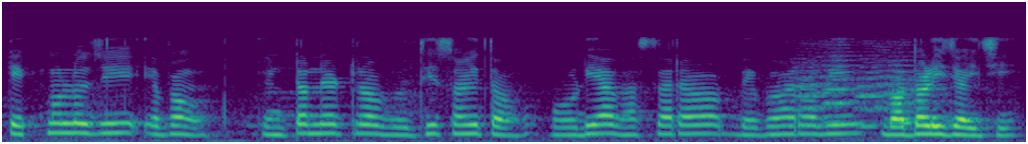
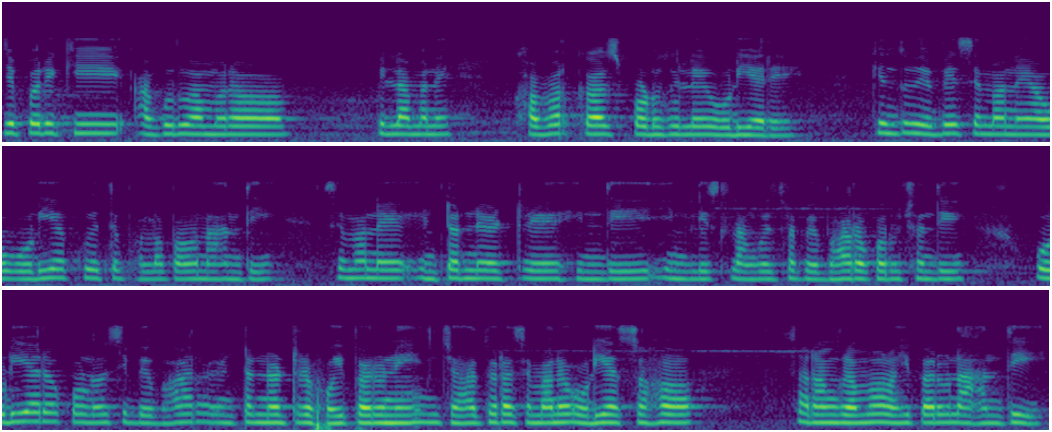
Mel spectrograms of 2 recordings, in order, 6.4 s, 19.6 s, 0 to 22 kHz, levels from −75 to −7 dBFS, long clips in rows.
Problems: constant background noise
